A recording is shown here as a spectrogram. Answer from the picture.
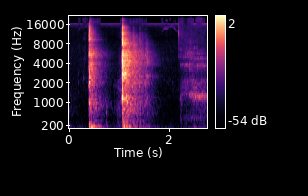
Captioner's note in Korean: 문 닫히는 소리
